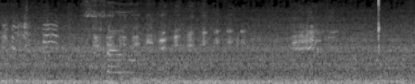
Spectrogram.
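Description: Steady low rumble of road and engine noise inside a moving car's cabin, with faint voices in the background and a brief click near the end.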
